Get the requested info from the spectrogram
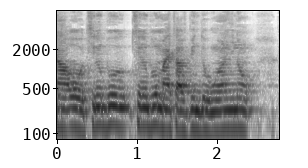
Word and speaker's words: Tinubu: Is that how you say his name? Tinubu? Yeah, from things I've heard about him, I don't think Nigerians have, you know, clocked that he's the president.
